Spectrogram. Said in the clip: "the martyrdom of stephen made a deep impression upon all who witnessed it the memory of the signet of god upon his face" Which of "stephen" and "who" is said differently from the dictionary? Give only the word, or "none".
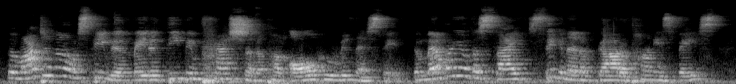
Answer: none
